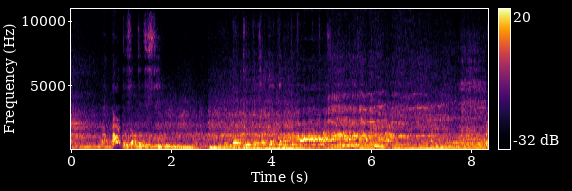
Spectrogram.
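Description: A racing car engine screams at high revs and drops in pitch between gear shifts.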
